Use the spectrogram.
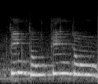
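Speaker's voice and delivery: high sing-song ding-dong; doorbell imitation. Mimicking the doorbell at the newlyweds' door, high and sing-song. Doorbell rings on weekend morning.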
